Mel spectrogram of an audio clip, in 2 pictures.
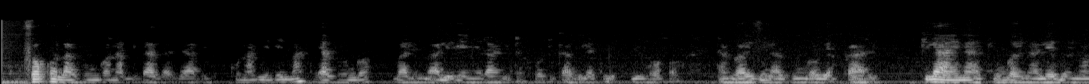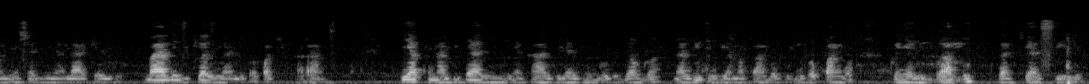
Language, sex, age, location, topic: Swahili, male, 18-24, Mombasa, agriculture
